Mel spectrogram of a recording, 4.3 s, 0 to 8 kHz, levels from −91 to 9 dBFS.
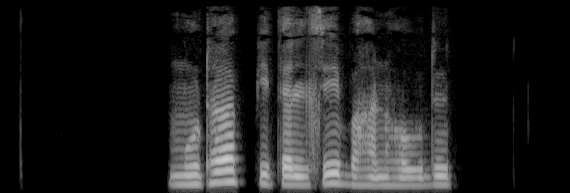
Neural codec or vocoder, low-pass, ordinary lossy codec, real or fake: none; 7.2 kHz; MP3, 48 kbps; real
